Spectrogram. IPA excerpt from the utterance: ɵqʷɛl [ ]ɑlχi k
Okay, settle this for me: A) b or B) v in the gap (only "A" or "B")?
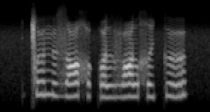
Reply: B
